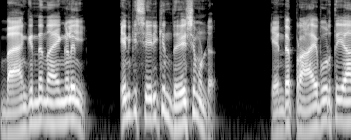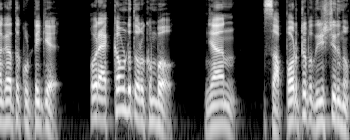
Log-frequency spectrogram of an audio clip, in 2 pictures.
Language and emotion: Malayalam, angry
